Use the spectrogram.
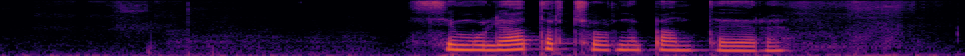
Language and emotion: Russian, neutral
